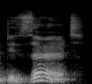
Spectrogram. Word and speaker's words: dessert: For example, desert, the stress is on the first syllable, while dessert on the second syllable.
